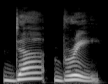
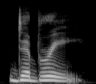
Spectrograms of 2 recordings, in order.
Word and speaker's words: debris: debris but the correct way is Du Bri just two syllables let's break it down du this part is soft and quick like the D in depend Bri this part is strong and clear rhyming with tree or free now let's say it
